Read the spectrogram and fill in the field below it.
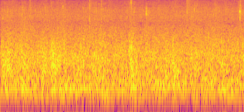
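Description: Steady rain falls soft and even, a dense, unbroken hiss of drops with no voices or other sounds on top.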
